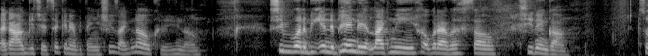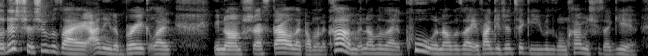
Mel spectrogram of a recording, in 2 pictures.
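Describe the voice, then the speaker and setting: A woman with an animated tone, very fast pace and ordinary pitch variation. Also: medium pitch for a woman. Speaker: travel influencer. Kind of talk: storytime rant.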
